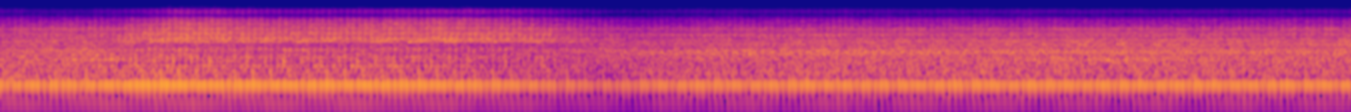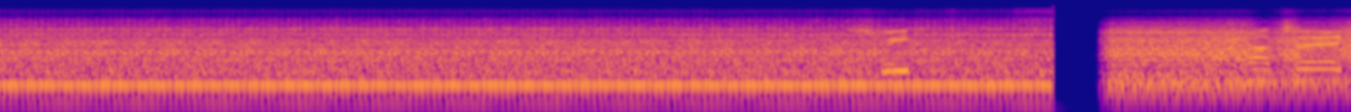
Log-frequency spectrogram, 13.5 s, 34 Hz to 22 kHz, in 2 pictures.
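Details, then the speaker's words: ERF EC11 lorry diesel, just MOT-passed, left on fast tick-over in the yard to warm through for about an hour; steady even clatter at raised tick-over, no knocks or misses; normal fast idle, sounds good. "That's just sitting running on fast tick over. That sounds good, that."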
